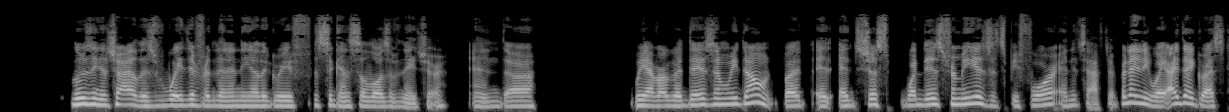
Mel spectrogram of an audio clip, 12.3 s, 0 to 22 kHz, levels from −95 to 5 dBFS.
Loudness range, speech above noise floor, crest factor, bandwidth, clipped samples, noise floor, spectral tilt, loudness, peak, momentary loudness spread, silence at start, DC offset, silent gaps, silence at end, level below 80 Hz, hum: 3 LU; over 63 dB; 16 dB; 14 kHz; under 0.1%; under -90 dBFS; -5 dB/octave; -28 LUFS; -12 dBFS; 8 LU; 0.7 s; under 0.1%; 4.49-4.68 s, 5.37-6.29 s, 7.79-7.83 s, 8.94-8.99 s; 0.05 s; -68 dBFS; none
